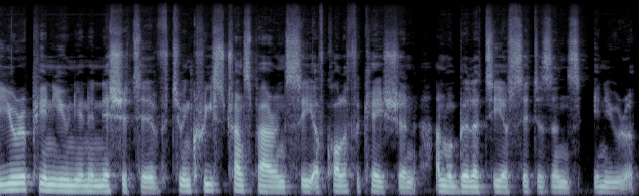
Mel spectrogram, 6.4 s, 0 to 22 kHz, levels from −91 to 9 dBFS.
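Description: No dropouts, clicks, distortion or other technical faults are audible anywhere in this speech recording.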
